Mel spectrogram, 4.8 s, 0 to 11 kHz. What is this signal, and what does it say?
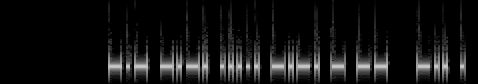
Morse code, heard as a keyed tone, about 28 wpm, 700 Hz. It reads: KC5CTM DE
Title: USA Callsign DE Callsign - 6 Characters - 28wpm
